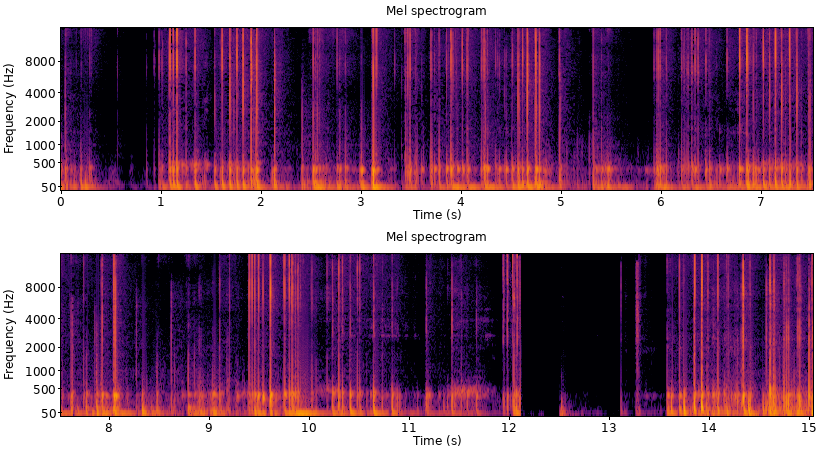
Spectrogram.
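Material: Steel mesh.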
